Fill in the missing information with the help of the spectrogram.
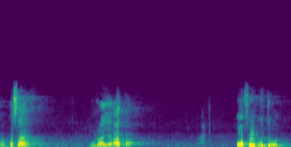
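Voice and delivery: ordinary delivery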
